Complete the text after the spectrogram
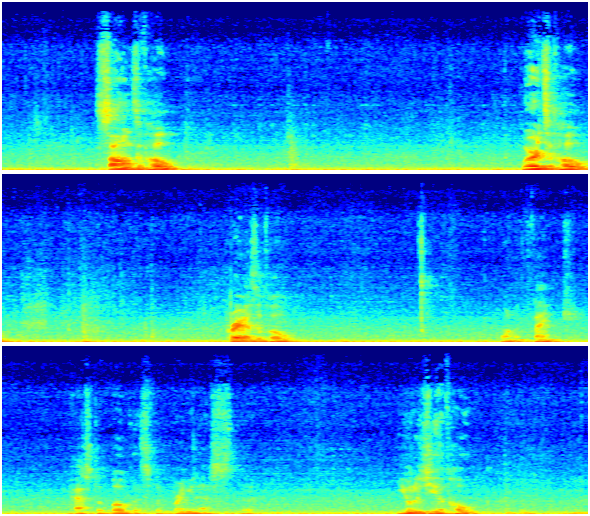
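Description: A man speaks slowly and solemnly through a microphone and loudspeakers, in an echoing room.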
